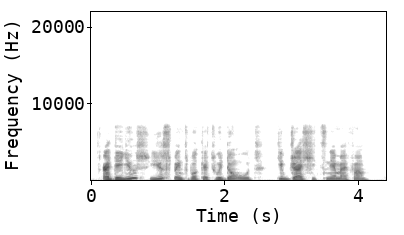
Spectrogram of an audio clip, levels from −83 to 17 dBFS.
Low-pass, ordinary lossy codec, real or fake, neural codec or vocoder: 7.2 kHz; none; real; none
